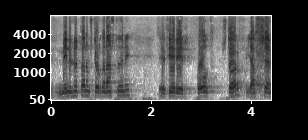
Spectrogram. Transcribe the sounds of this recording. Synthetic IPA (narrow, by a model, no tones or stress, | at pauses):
mɪnːɪlʏːt̪ːanʏmst̪jowɾt̪naɾajnst̪ʏːðɪnːɪ | fɪɾɪɾkoːwðst̪œɾvjam̥t̪sɛ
